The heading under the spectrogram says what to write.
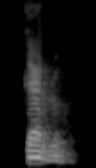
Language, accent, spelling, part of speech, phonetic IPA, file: Catalan, Valencia, carro, noun, [ˈka.ro], LL-Q7026 (cat)-carro.wav
- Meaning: cart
